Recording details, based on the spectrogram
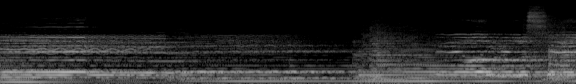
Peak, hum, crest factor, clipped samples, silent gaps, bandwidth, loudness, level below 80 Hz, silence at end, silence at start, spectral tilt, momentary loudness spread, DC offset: -14 dBFS; none; 14 dB; under 0.1%; none; 16 kHz; -30 LUFS; -56 dBFS; 0 s; 0 s; -5.5 dB/octave; 9 LU; under 0.1%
